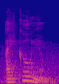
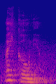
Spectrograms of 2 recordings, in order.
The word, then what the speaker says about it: Iconium: Iconium. Iconium.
